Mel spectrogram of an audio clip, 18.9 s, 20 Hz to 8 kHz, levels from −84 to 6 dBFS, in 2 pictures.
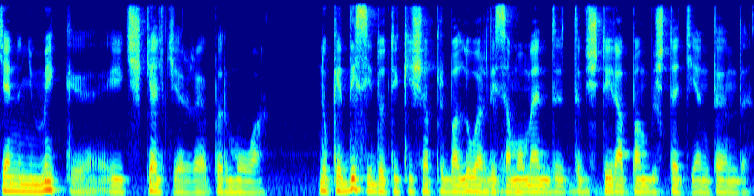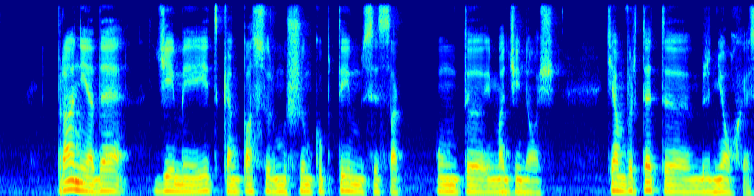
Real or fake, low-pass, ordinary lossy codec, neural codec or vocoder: real; 7.2 kHz; none; none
